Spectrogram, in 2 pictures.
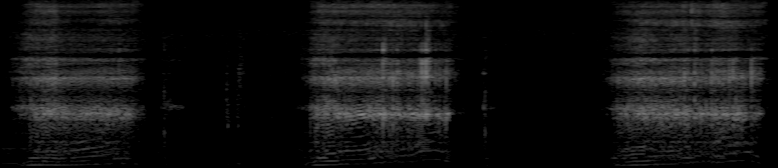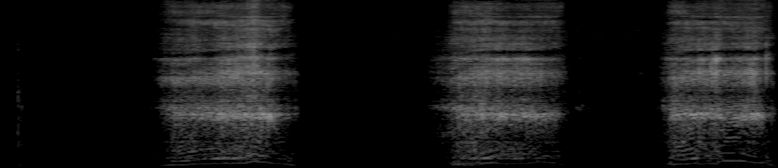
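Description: Loud rattling snores on each breath in, about six in fifteen seconds, with quiet breathing out between them.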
